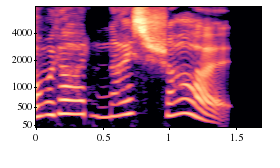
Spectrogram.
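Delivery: very high, drawn-out, sickly-sweet sarcastic voice. Speaker mimics how the listener says things too sweetly: mock overly sweet sarcasm. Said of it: "the tone of which is almost too sweet, and you, I feel like you're doing this sarcastically".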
